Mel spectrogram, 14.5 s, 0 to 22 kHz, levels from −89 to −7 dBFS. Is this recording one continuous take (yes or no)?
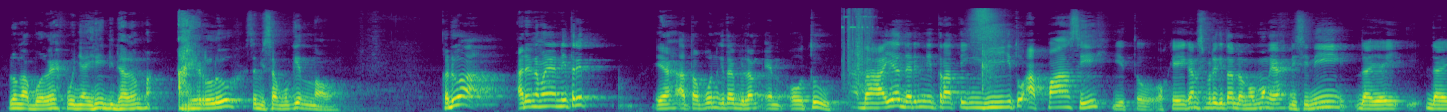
no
